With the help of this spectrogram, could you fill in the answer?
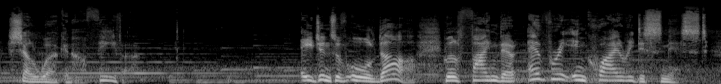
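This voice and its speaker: A gracious, loyal nobleman from a fantasy video game. His voice sits a little high and swings expressively through formal, courtly phrasing. Music plays behind him. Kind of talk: scripted video game dialogue.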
